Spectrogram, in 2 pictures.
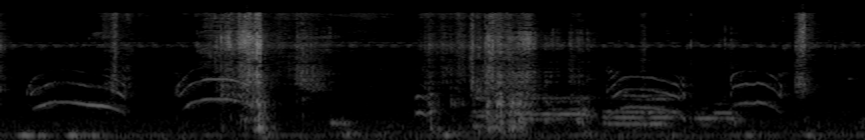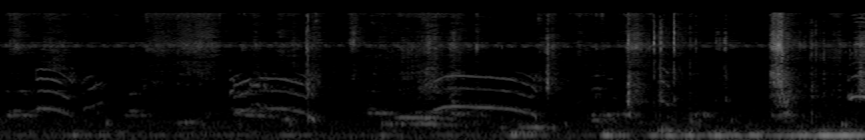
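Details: Two-week-old kittens, sixteen days into their lives and restless in the box, call with clear, rising-then-falling meows that come in pairs and short clusters every second or two, with brief clicks and knocks between them.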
